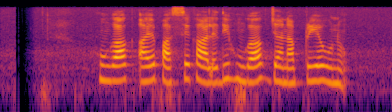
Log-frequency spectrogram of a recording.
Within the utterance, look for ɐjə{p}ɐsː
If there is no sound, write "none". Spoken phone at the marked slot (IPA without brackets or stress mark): p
